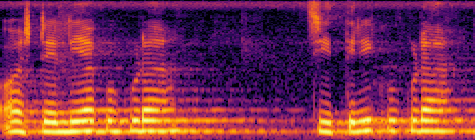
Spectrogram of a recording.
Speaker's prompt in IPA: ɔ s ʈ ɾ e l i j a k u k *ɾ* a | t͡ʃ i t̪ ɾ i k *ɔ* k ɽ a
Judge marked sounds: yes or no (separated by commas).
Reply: no, no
